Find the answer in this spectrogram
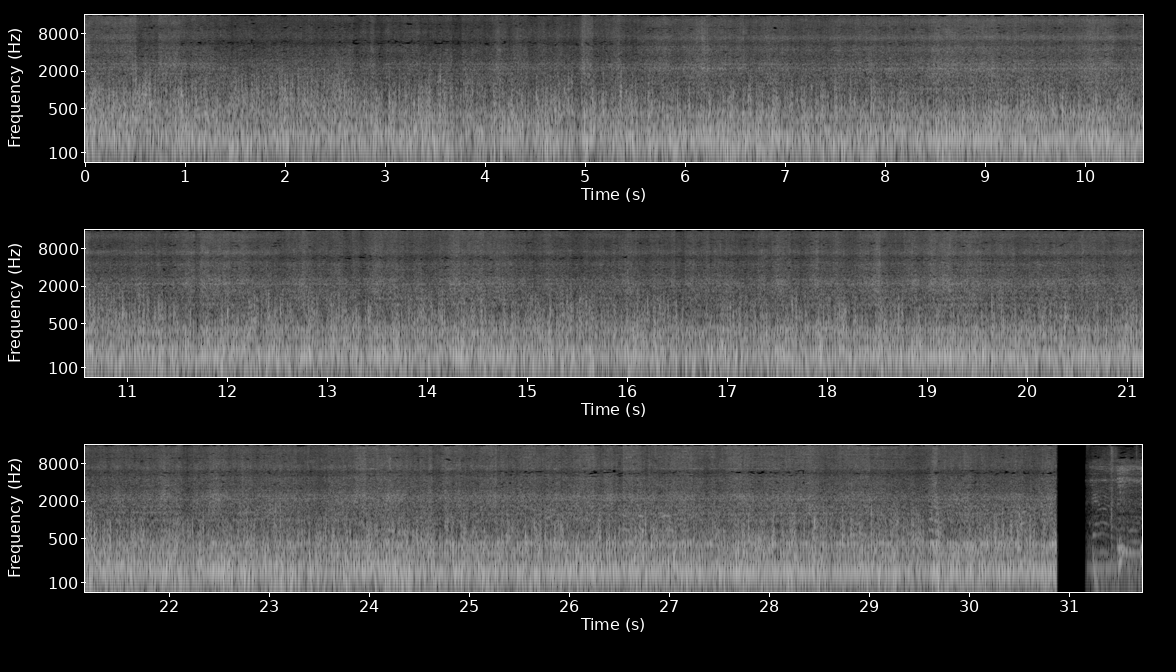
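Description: Steady engine drone and road noise of a moving vehicle, heard from on board, unchanging throughout.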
